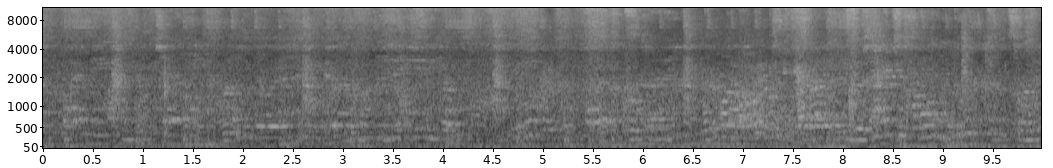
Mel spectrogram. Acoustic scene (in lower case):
cafe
